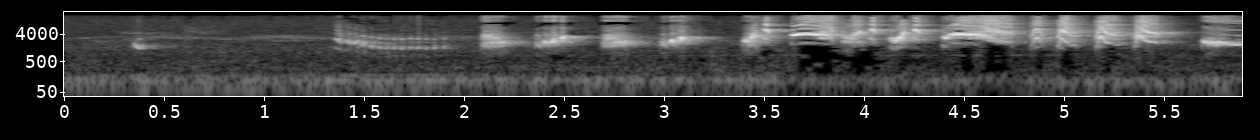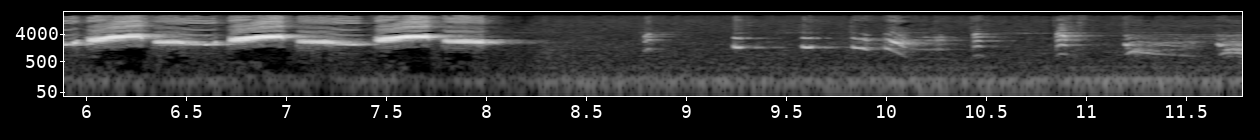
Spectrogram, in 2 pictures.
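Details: Whambie singing on a nonstop tutor track for kept birds: quick chattering notes build into loud, rolling whistled phrases that wave up and down, then fade into scattered soft chips.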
